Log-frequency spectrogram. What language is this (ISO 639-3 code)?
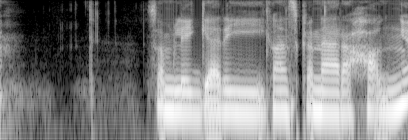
nor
